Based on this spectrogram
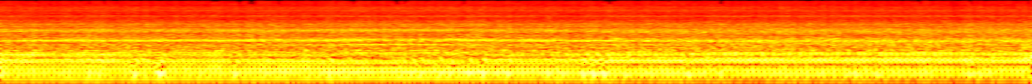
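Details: Honda Mega Pro mono after an air leak causing hard starting and idle dying was fixed. The single putters at an even idle for several seconds with no hunting or stumbling, settled and steady.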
